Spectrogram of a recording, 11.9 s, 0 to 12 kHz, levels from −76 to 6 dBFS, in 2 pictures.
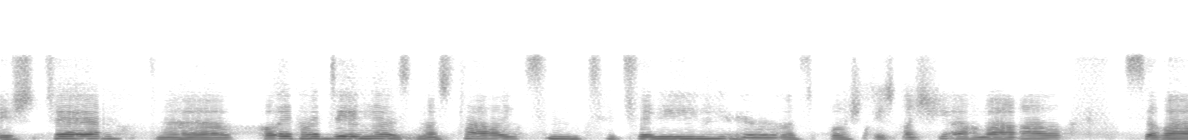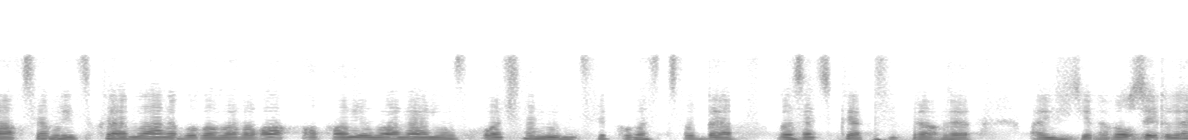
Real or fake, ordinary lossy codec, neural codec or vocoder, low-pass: fake; AAC, 64 kbps; codec, 16 kHz, 0.5 kbps, FreqCodec, smaller model; 7.2 kHz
